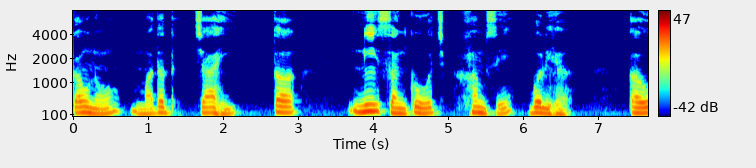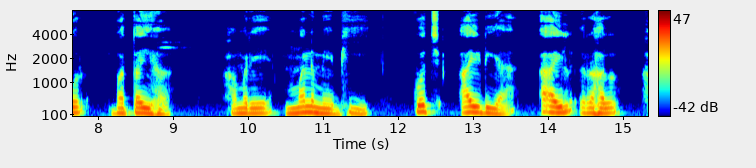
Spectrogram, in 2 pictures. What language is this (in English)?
Bhojpuri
